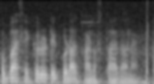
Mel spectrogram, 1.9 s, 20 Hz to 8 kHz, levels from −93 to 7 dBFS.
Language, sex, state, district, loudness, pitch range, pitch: Kannada, male, Karnataka, Bangalore, -20 LUFS, 95-115 Hz, 105 Hz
